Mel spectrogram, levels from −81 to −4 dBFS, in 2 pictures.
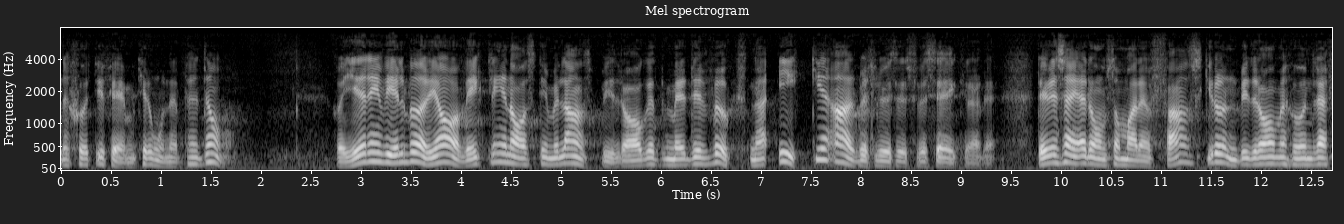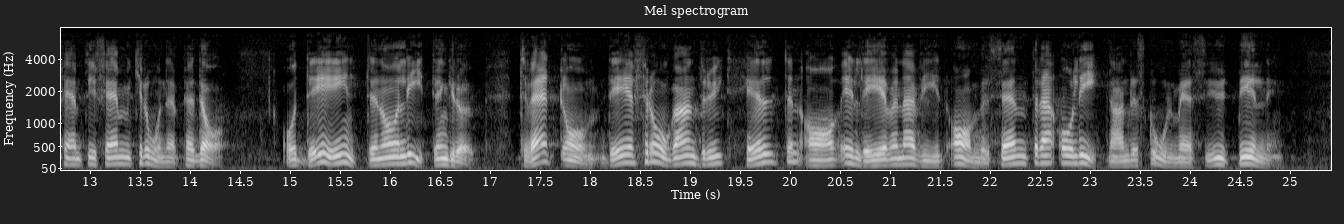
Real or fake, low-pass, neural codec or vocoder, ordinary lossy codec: fake; 7.2 kHz; codec, 16 kHz, 16 kbps, FunCodec, trained on Chinese and English, 50 frames a second; none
